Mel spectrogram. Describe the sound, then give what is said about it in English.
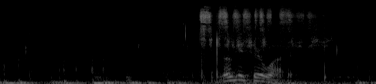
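Quick, irregular keyboard typing clatters, joined midway by a louder rustling swish of pages being turned, with a low muffled voice murmuring underneath. “I like hearing the extra noises. The typing and the page turning.”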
